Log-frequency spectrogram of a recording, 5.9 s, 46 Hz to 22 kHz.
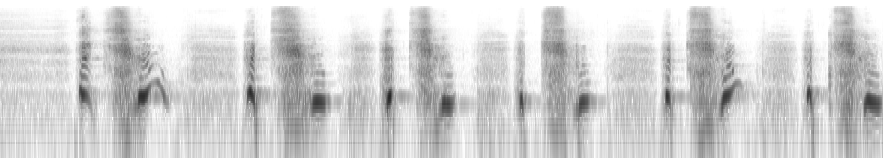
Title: Morning sneeze fit in bed | 34 sneezes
